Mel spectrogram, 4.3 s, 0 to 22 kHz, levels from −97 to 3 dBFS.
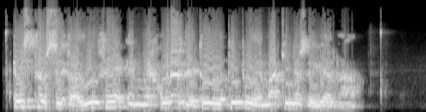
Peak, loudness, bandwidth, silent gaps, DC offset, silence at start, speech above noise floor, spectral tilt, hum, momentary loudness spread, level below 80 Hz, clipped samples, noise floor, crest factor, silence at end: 0 dBFS; -6 LUFS; 17.5 kHz; none; under 0.1%; 0.05 s; 22 dB; -3 dB/octave; none; 11 LU; -46 dBFS; 0.3%; -28 dBFS; 6 dB; 0.65 s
